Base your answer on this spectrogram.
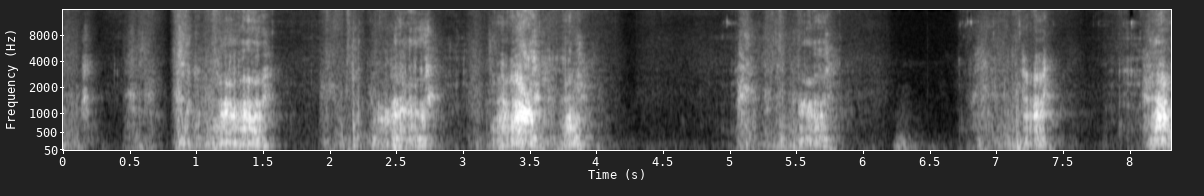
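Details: A Shiba Inu gives harsh, drawn-out grumbling growls in repeated bursts at a backscratcher, voicing displeasure.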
